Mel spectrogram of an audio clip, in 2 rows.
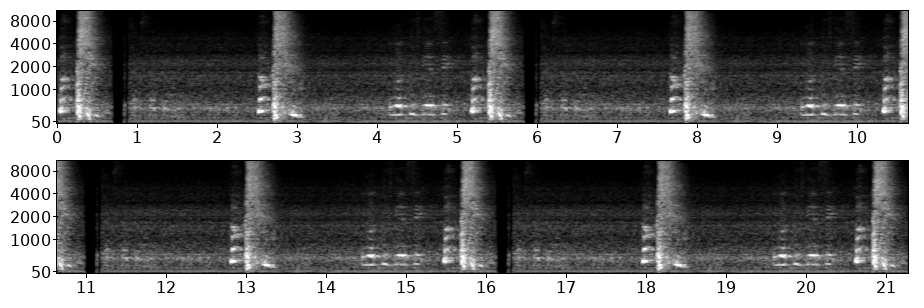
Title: sneezes on Kita funny tiktok loop edit for 5 ½ minutes #loop #sneezing #funny #achoo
